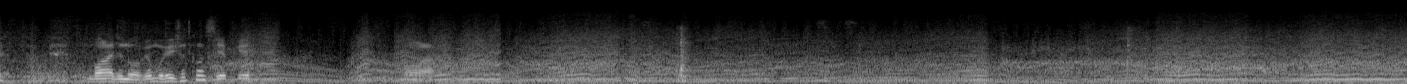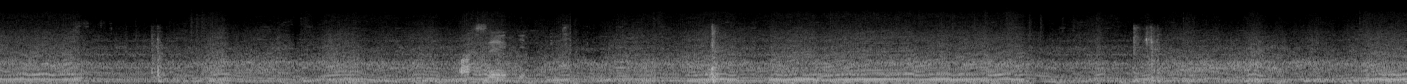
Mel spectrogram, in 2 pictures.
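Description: A car engine revs high and wavers up and down.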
